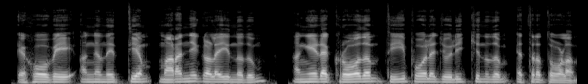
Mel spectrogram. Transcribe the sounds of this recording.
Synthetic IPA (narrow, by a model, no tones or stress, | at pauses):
je̞ho̞ːʋe̞ɐŋːɐnit̪jɐmːɐrɐɲːɨk̬ɐɭɐjunːɐðum | ɐŋːɐjuɽe̞kro̞ːðɐmt̪iːpo̞ːlet͡ɕo̞likʲːunːɐðume̞t̪rɐt̪ːo̞ːɭɐm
